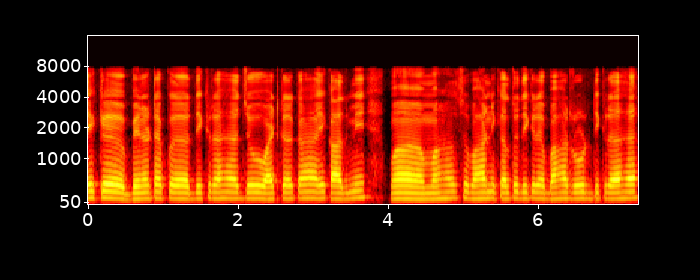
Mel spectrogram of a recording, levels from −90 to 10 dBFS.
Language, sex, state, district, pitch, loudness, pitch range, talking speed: Hindi, male, Bihar, West Champaran, 140 Hz, -17 LUFS, 135-145 Hz, 210 wpm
